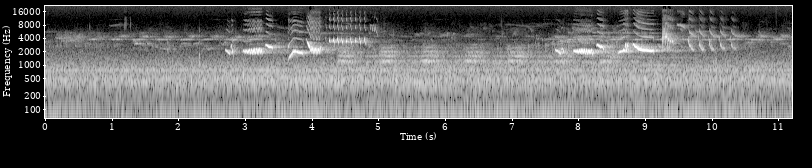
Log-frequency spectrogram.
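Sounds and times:
Common blackbird Turdus merula singing: 2.7s - 5.2s, 5.8s - 11.2s.

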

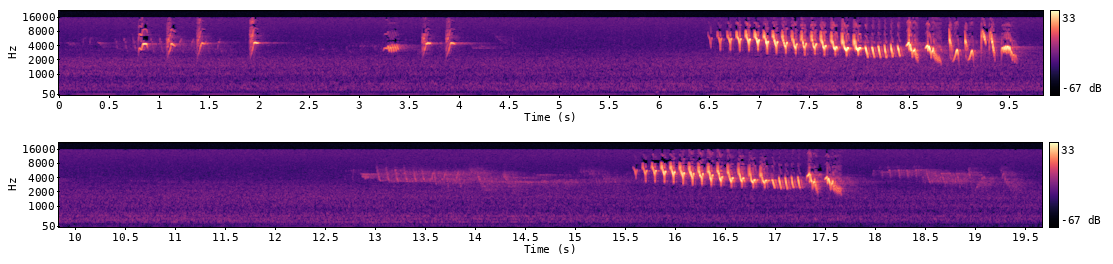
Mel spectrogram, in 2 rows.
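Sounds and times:
common chaffinch Fringilla coelebs calls and song: 0.0s - 4.7s, 6.4s - 9.8s, 12.8s - 19.6s.

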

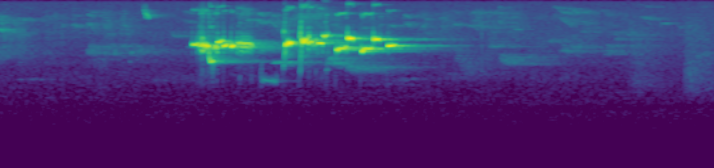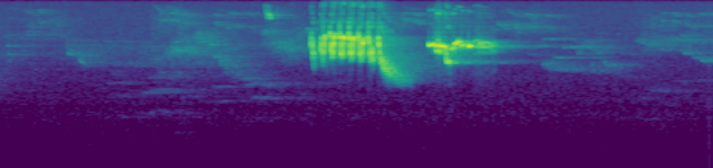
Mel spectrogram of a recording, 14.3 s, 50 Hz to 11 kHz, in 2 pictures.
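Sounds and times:
European robin Erithacus rubecula singing: 2.0s - 4.2s, 9.8s - 12.2s.

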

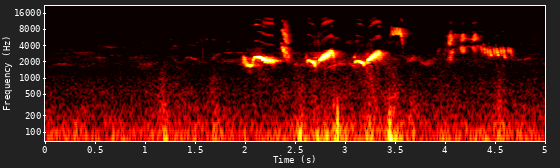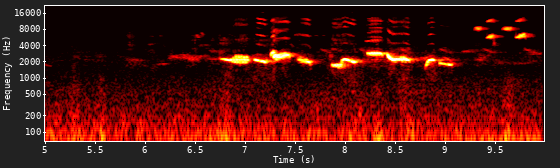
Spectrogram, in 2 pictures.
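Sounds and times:
common blackbird Turdus merula singing fluted notes and squeaky twittering: 0.0s - 9.9s.

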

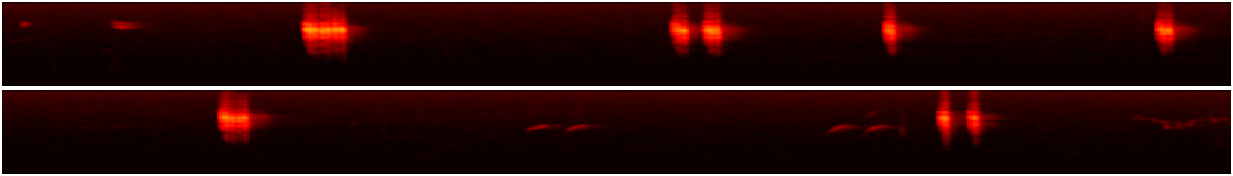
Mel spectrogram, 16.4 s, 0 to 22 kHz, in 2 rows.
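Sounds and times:
Eurasian wren Troglodytes troglodytes giving hard dry ticking calls: 2.0s - 2.4s, 4.5s - 4.9s, 7.7s - 7.9s, 9.6s - 9.9s, 14.4s - 14.8s.

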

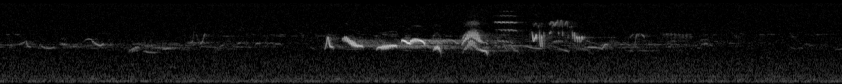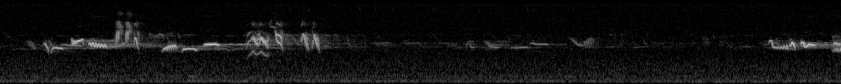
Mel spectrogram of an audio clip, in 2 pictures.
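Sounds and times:
Eurasian blackbird Turdus merula singing whistled phrases: 3.2s - 6.1s, 8.8s - 11.7s, 16.1s - 16.8s.

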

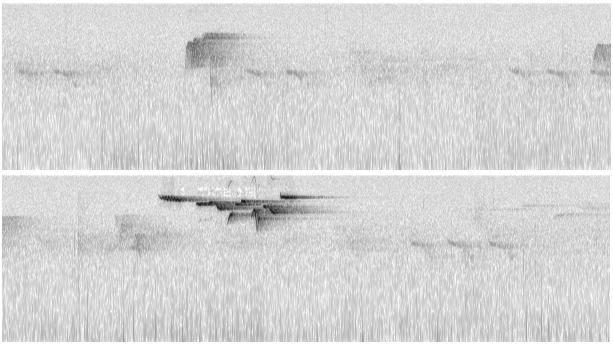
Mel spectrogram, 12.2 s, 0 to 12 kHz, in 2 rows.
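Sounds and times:
faint background hiss: 0.0s - 12.1s
Brown Creeper Certhia americana nigrescens singing: 7.7s - 9.2s.

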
